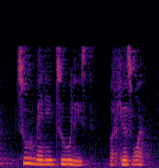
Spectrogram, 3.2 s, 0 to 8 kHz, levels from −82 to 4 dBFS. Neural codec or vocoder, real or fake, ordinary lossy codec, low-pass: codec, 16 kHz, about 1 kbps, DyCAST, with the encoder's durations; fake; MP3, 24 kbps; 7.2 kHz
